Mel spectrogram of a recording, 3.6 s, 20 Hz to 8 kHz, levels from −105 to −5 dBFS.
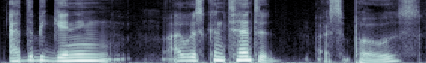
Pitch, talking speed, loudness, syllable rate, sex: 140 Hz, 135 wpm, -21 LUFS, 5.1 syllables/s, male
